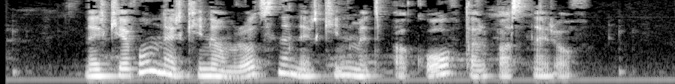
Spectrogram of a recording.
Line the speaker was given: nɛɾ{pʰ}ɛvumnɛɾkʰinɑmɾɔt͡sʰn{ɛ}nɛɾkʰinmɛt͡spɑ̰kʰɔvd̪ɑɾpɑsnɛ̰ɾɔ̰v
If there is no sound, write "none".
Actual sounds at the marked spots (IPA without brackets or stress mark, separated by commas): kʰ, ɛ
